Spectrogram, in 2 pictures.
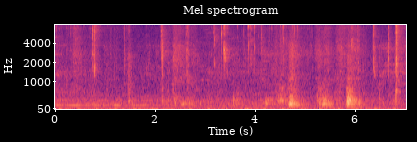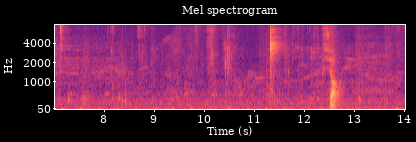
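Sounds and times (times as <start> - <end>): wet chewing and biting: 0.2 - 12.4.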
